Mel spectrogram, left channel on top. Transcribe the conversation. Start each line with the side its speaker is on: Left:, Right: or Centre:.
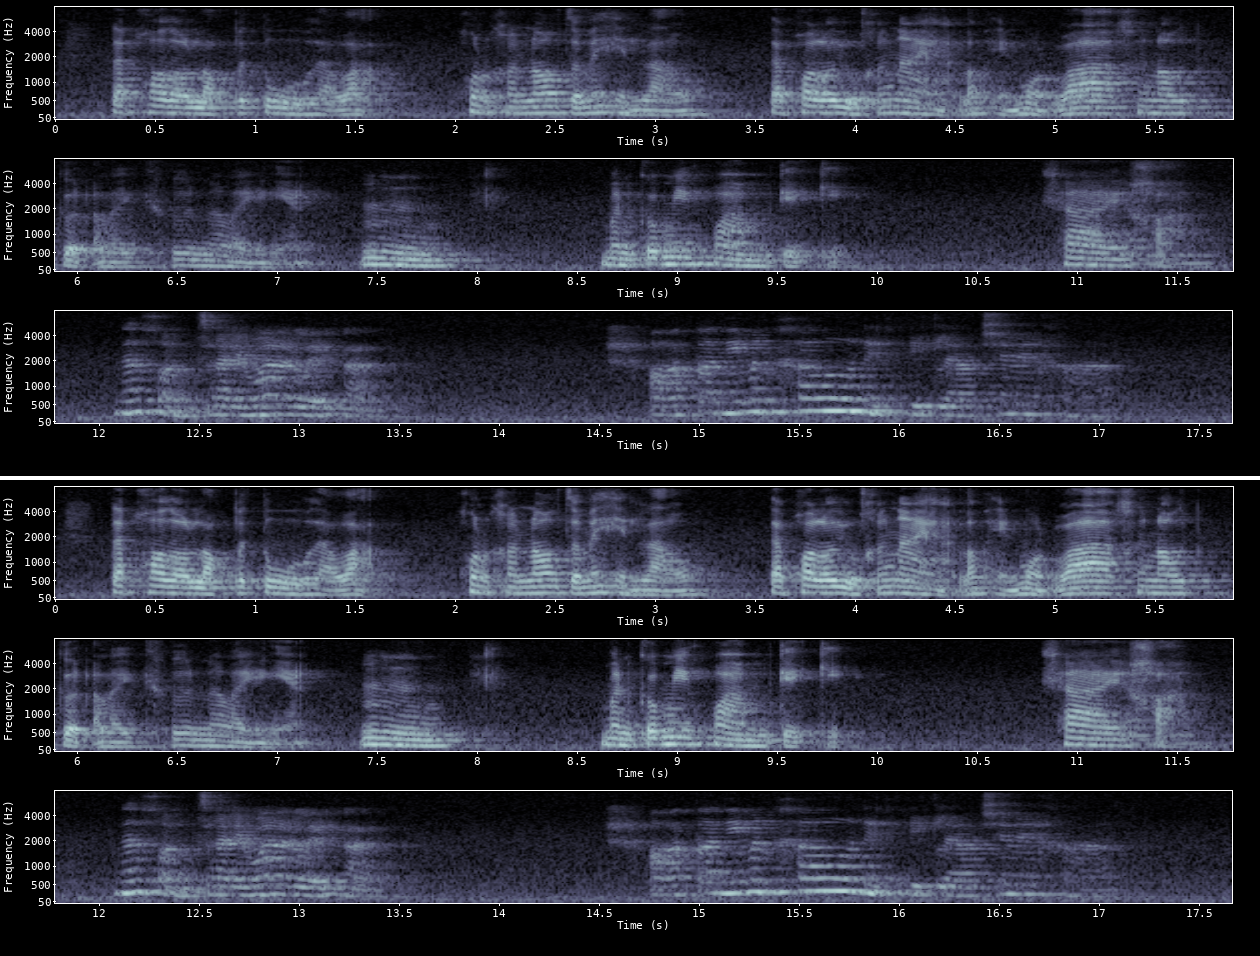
Right: แต่พอเราล็อกประตูแล้วอะคนข้างนอกจะไม่เห็นเรา แต่พอเราอยู่ข้างในอะเราเห็นหมดว่าข้างนอกเกิดอะไรขึ้นอะไรอย่างเงี้ยอืมมันก็มีความเก๋
Centre: โอ้
Right: ๆใช่ค่ะ
Centre: โอ้น่าสนใจมากเลยค่ะอ๋อตอนนี้มันเข้า Netflix แล้วใช่ไหมคะ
